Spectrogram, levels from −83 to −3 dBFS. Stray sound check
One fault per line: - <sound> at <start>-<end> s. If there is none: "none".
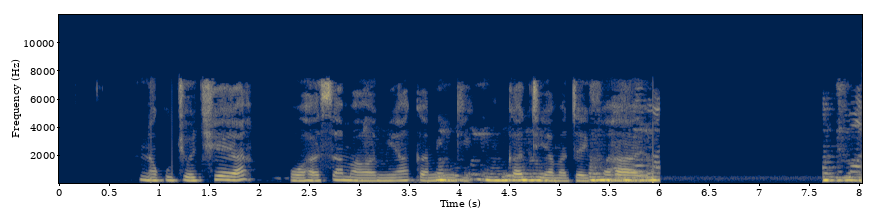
none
